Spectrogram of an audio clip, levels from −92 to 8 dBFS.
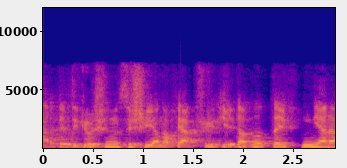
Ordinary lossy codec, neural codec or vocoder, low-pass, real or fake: AAC, 48 kbps; codec, 16 kHz, 1.1 kbps, Voila-Tokenizer; 7.2 kHz; fake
